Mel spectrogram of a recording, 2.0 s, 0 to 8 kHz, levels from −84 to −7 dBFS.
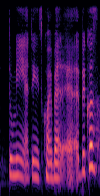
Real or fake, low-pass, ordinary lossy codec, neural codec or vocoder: fake; 7.2 kHz; none; codec, 16 kHz, 1 kbps, X-Codec, WavLM features, trained on Multilingual LibriSpeech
